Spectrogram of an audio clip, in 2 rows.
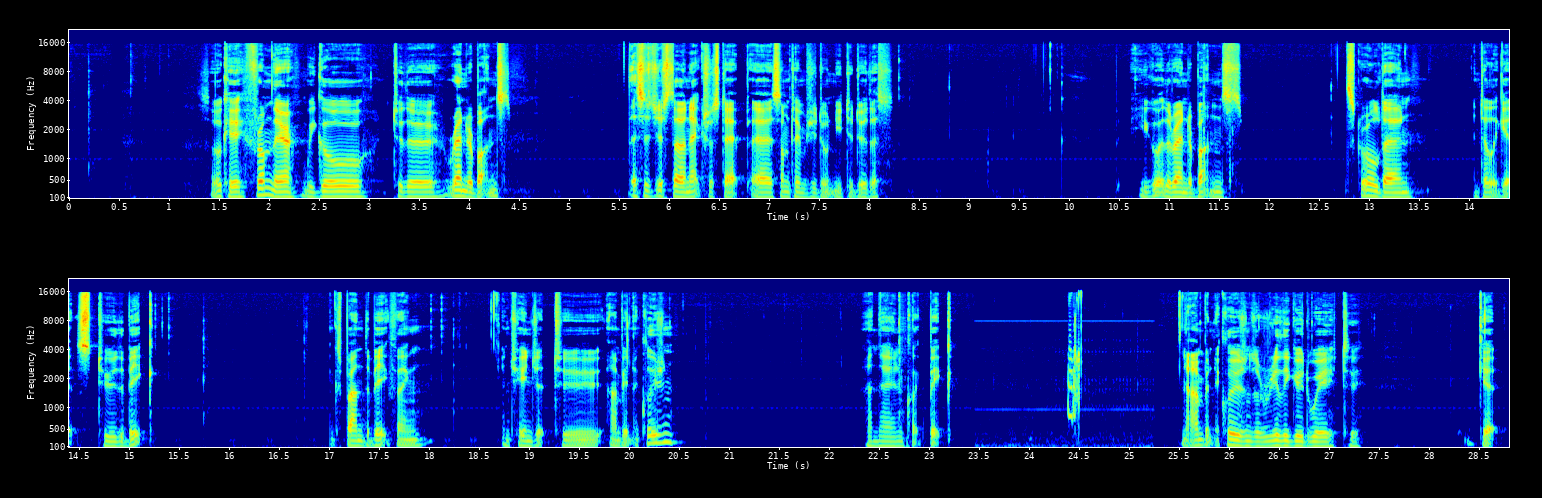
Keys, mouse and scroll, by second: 0.4 a, 0.9 a, 26.3 KP_1, 27.9 Tab.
